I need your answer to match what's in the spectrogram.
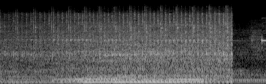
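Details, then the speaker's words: VW Golf GTI Mk5 after an engine rebuild, warm, before its first road test: a smooth, even idle after a quick blip of revs, with no knocks or ticks and a steady tone; normal idle. "it's ticking over nicely there"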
